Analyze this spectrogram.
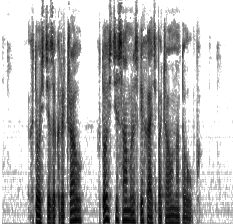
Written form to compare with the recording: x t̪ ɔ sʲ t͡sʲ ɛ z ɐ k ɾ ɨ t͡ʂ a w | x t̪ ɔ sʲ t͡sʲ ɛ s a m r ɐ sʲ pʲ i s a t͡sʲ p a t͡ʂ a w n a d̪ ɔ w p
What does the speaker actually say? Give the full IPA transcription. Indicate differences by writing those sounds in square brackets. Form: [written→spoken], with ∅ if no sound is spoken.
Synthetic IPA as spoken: x t̪ ɔ sʲ t͡sʲ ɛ z ɐ k ɾ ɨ t͡ʂ a w | x t̪ ɔ sʲ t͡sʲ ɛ s a m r ɐ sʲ pʲ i [s→x] a t͡sʲ p a t͡ʂ a w n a [d̪→t̪] ɔ w p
